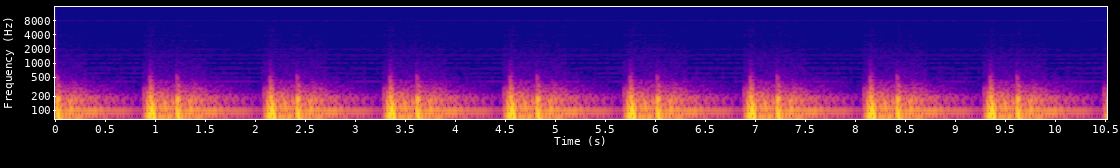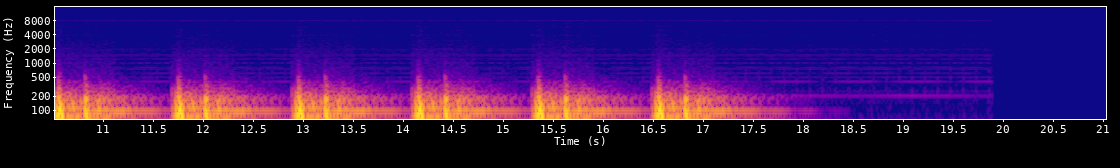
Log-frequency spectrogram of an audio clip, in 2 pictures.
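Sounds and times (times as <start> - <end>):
heartbeat thumps: 0.0 - 17.4
low rumble: 0.0 - 17.5.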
